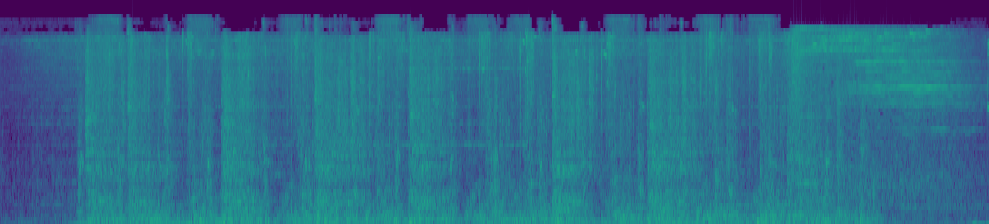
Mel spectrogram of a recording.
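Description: A pickaxe clangs repeatedly against a metal container.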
